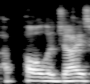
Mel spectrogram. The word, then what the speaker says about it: apologize: so um first one apologize stress on the second syllable apologize for syllables apologize which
